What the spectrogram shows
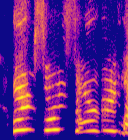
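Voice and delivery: weepy, tearful, very high-pitched voice. Speaker retells running up, in tears, to the woman after yelling at her courier. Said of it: "I'm in tears again".

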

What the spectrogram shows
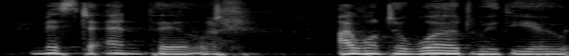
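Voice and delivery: mock, acted-out deadpan delivery. Retelling walking up to Harry Enfield after he impersonated the speaker, mock deadpan. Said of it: "with an absolute deadpan face and I went".

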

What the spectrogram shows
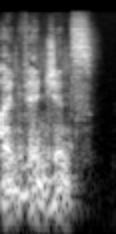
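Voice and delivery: hushed, breathy whisper. Telling a friend the best bit they missed without sound, in Robert Pattinson's Batman voice. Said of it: "you heard his Batman voice".

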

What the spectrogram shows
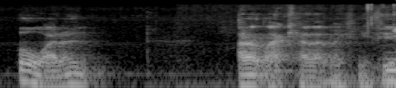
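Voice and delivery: usual speaking voice

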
